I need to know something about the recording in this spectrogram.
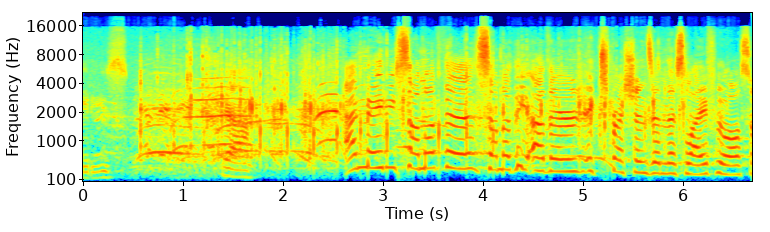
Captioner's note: ladies cheering and applauding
